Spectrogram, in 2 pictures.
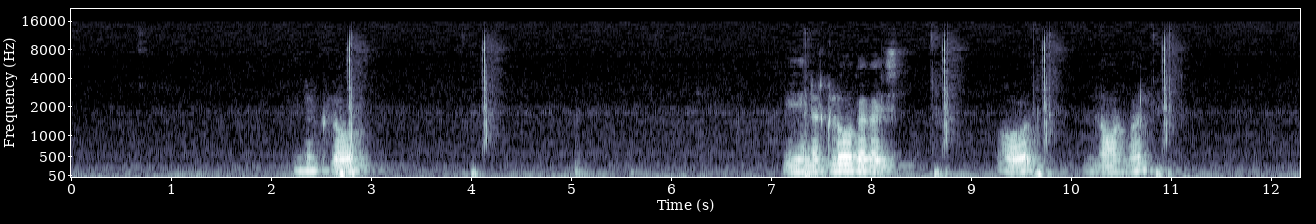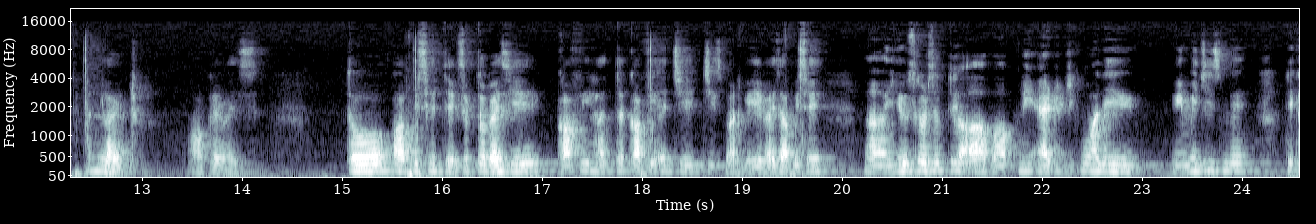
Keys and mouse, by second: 2.7-8.7 drag, 15.7 click, 18.0-19.5 drag.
